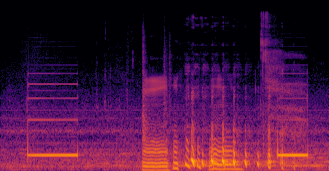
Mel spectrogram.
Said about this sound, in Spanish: A ver, marquémosle por WhatsApp. Ándale, WhatsApp, sí. A ver si esto funciona.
